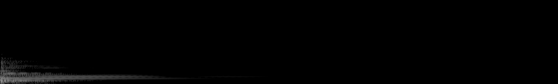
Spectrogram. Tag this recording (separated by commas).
Percussion, Musical instrument, Music, Drum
